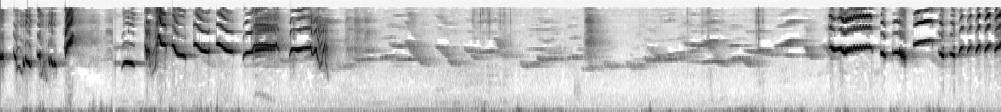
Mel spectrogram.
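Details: Oriental magpie-robin singing to agitate a rival bird: bursts of loud, varied, sliding whistles and chattering notes, a quieter middle of soft thin phrases, then another loud run of repeated whistles.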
